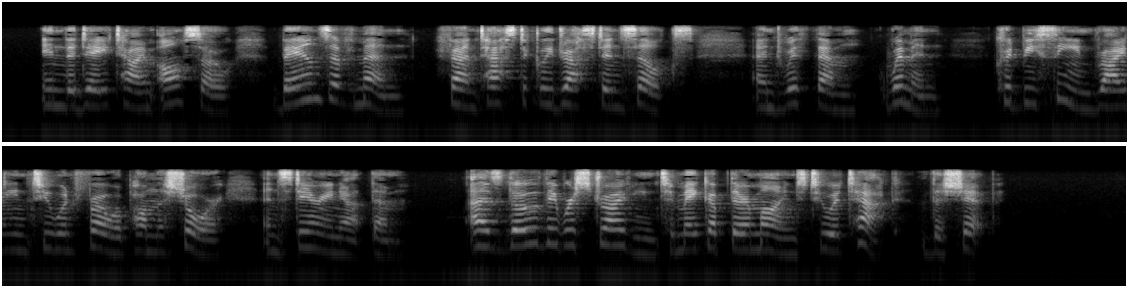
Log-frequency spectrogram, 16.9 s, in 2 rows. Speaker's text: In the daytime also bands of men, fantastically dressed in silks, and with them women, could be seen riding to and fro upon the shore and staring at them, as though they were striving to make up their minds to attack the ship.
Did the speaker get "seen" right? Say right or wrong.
right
